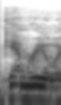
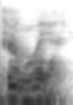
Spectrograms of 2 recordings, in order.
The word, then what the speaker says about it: Camarillo: They're all flying to the Camarillo airport, or some people call it Camarillo.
